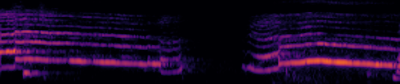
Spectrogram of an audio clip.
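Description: A toddler wailing in two long, drawn-out cries: the first breaks off about two seconds in, and the second starts a moment later.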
